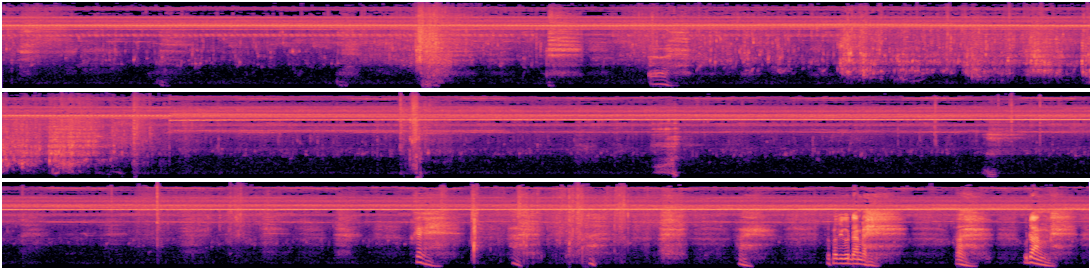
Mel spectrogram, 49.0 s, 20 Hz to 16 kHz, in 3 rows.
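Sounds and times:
river water splashing: 0:05.8 - 0:07.4, 0:10.4 - 0:18.7.

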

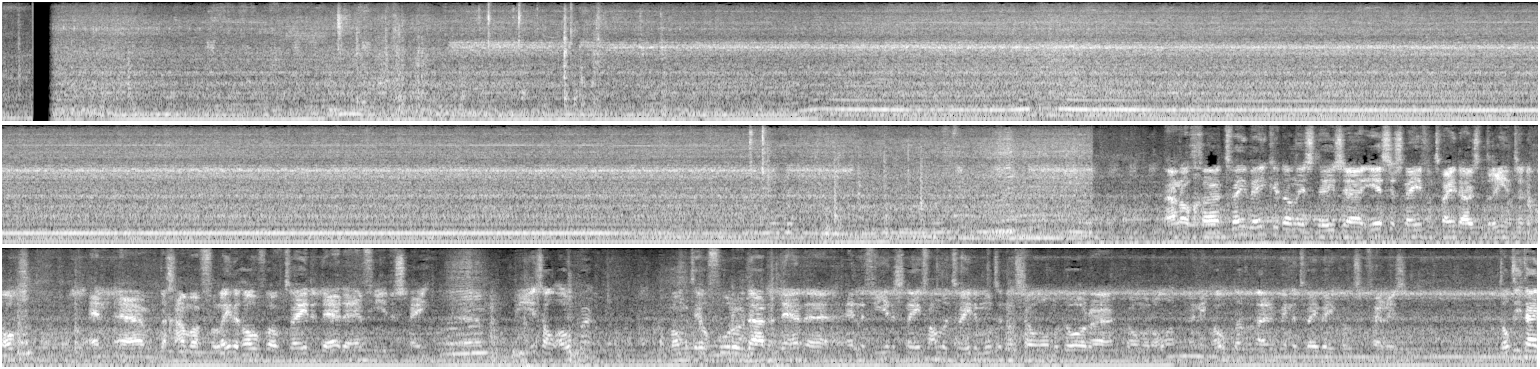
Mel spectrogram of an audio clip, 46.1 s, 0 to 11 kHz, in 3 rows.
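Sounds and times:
tractor engine running: 0:00.0 - 0:46.0
steady hum rising in pitch: 0:06.8 - 0:27.3, 0:34.8 - 0:36.0.

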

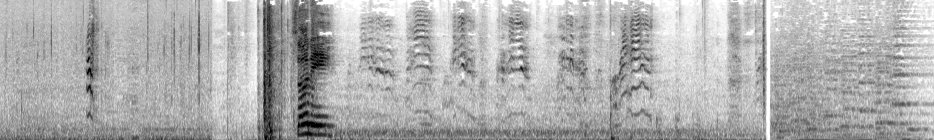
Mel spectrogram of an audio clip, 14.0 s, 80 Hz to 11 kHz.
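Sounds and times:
cat meowing: 0:01.2 - 0:01.6, 0:05.4 - 0:09.9.

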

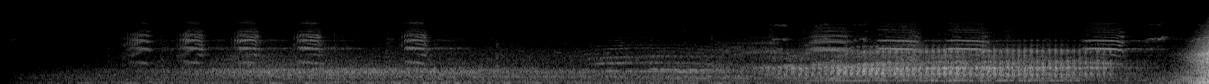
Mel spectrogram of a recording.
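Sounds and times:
steady background noise: 0:00.2 - 0:11.8
crow cawing: 0:01.2 - 0:04.6, 0:07.5 - 0:11.6.

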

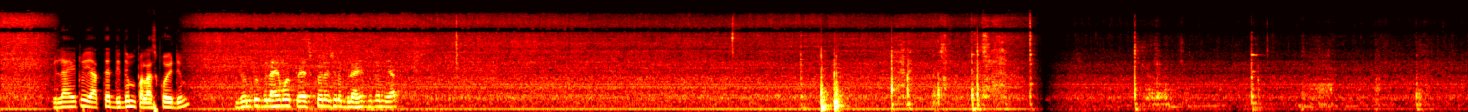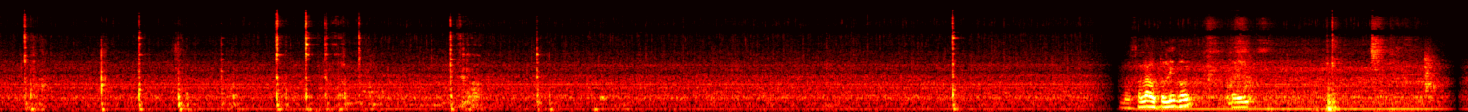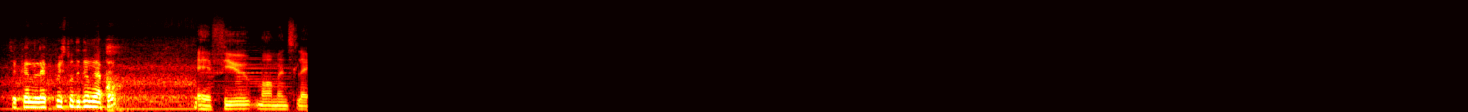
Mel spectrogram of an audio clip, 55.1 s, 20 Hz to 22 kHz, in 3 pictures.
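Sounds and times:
onions sizzling in pan: 0:00.0 - 0:00.7, 0:02.4 - 0:36.8.

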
